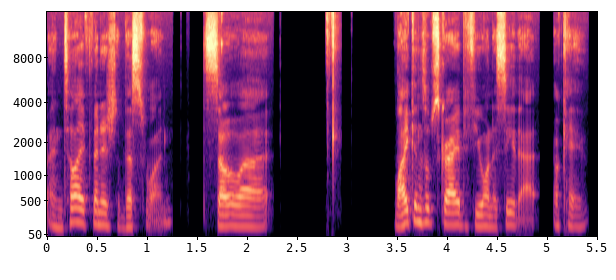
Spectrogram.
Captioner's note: snaps fingers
